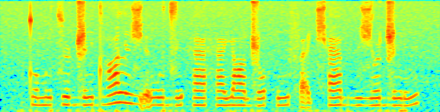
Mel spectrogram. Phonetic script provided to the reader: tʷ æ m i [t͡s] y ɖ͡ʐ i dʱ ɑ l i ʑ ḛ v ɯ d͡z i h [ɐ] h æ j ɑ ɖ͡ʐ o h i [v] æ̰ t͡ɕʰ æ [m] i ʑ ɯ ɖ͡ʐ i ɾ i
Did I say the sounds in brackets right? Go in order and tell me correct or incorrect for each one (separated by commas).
correct, incorrect, incorrect, incorrect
